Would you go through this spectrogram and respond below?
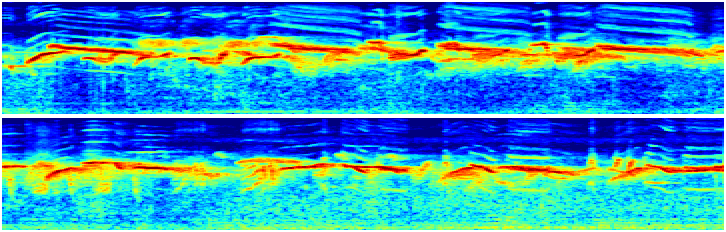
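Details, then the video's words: Chinese hwamei in a cage, a large-tailed bird, singing strongly and without break: rich warbled whistles, sweeping slurs and bright chirps packed together for seven seconds. "Họa mi đuôi lá vả bóng bộ đẹp hót hay"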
